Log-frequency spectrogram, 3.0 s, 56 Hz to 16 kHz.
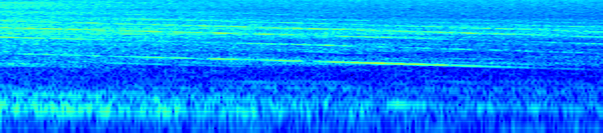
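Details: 1977 Hoover 427 cylinder vacuum cleaner, 600 W motor, during suction test with hose sealed to a gauge, reading about 58 to 60; even high motor whine holding steady, no rattles or grinding; healthy under full load.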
